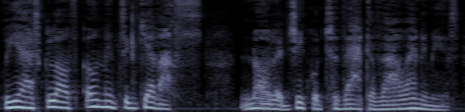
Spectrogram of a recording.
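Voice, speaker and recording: A man reading a story aloud, voicing a proud dark elf matron who pleads with a raised, forceful voice. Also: medium pitch, fairly even intonation, moderate pace, creaky, slightly rough, pitched above the performer's own voice. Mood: pleading, forceful.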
